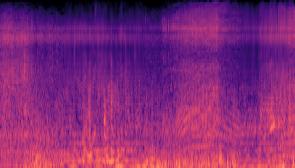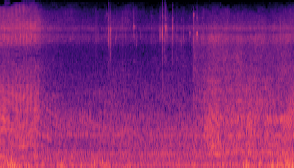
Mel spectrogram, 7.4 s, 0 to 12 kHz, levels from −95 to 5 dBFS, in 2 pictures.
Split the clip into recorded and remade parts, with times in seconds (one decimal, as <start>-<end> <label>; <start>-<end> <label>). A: 0.0-0.8 recorded; 0.8-1.8 remade; 1.8-3.0 recorded; 3.0-3.6 remade; 3.6-7.4 recorded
